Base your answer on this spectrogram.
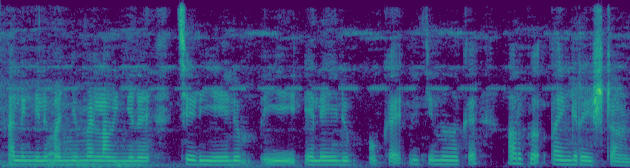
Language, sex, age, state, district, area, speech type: Malayalam, female, 30-45, Kerala, Kottayam, rural, spontaneous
